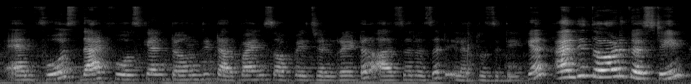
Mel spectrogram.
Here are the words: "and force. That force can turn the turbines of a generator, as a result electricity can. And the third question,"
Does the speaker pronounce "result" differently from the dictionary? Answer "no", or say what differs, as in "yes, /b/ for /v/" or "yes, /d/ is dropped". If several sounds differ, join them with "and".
yes, /l/ is dropped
